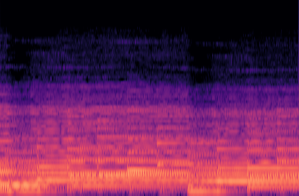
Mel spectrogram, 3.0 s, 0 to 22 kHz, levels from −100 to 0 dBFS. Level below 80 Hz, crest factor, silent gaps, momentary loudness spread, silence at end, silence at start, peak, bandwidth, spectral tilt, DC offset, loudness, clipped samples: -44 dBFS; 12 dB; none; 3 LU; 0 s; 0 s; -14 dBFS; 4.7 kHz; -10 dB/octave; under 0.1%; -28 LUFS; under 0.1%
